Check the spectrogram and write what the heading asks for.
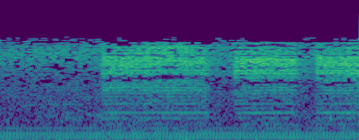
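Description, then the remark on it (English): A newly installed electric buzzer system sounds in the kitchen in three harsh, rasping bursts separated by brief gaps, over a steady low hum, with no voices. “Oh, honey, look, did, did a buzz out in the kitchen?”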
